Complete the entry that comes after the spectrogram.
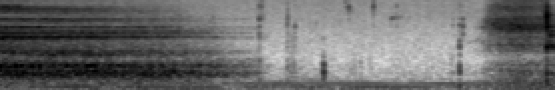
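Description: A long audible exhale during a yoga forward fold, a close breathy sigh that fades after about a second, followed by quiet and the start of a new inhale.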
